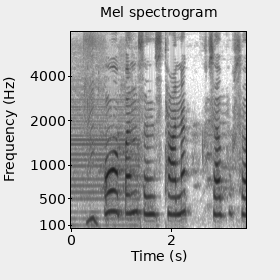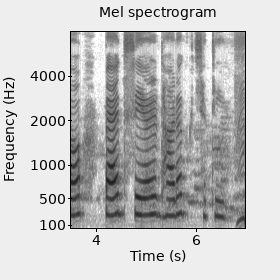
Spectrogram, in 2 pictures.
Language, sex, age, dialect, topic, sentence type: Maithili, female, 18-24, Southern/Standard, banking, statement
